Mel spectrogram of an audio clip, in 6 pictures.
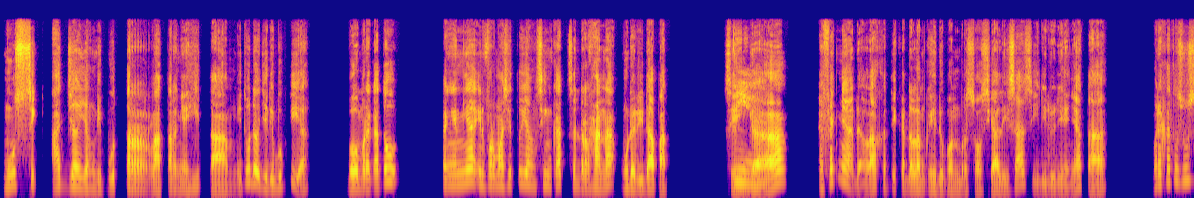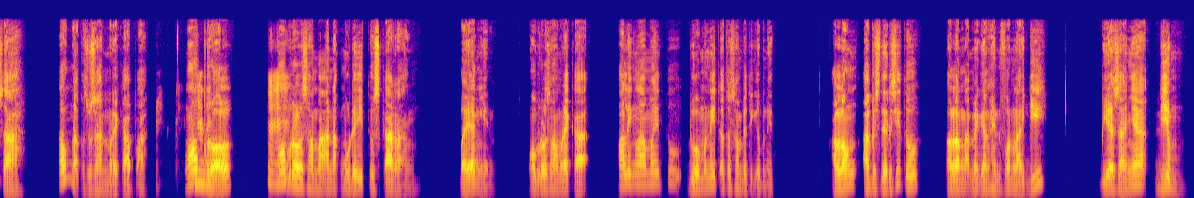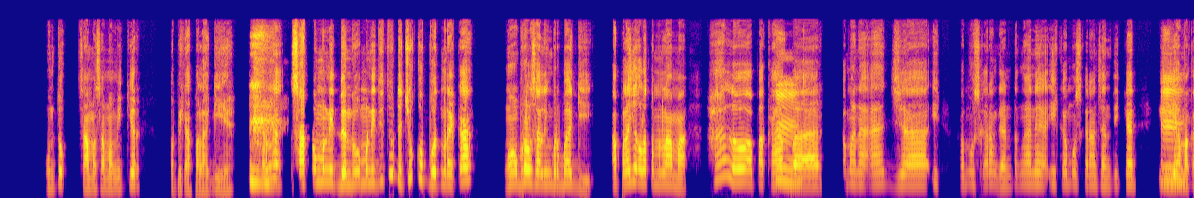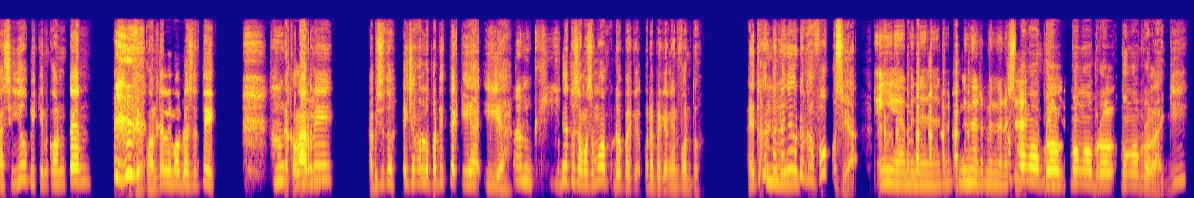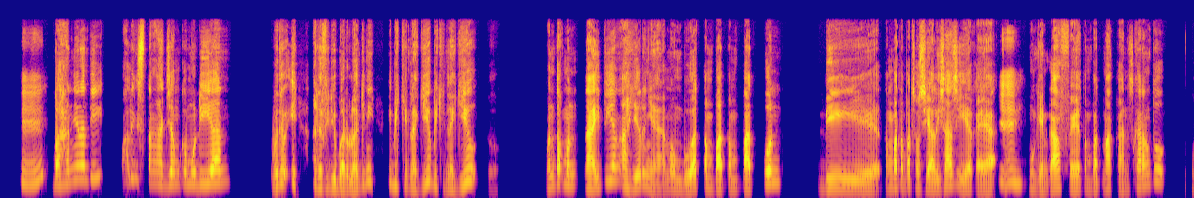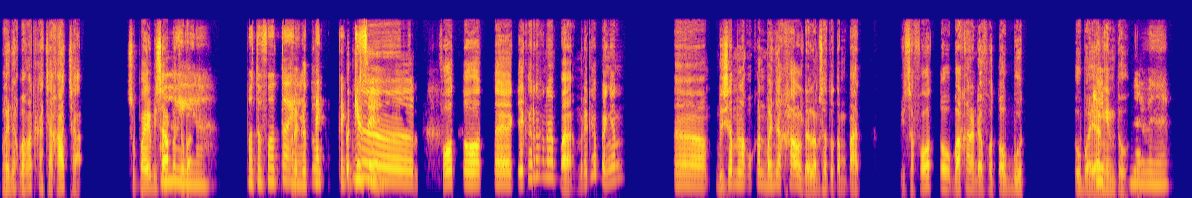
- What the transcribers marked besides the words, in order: tapping; other background noise; chuckle; chuckle; laughing while speaking: "Oke"; laughing while speaking: "Oke"; laugh; laughing while speaking: "gitu"; in English: "booth"
- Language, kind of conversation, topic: Indonesian, podcast, Menurutmu, kenapa anak muda lebih suka konten pendek daripada konten panjang?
